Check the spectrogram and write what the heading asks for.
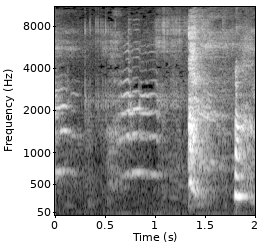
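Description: A baby's high-pitched squealing coo, then short loud bursts of laughter starting about one and a half seconds in.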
